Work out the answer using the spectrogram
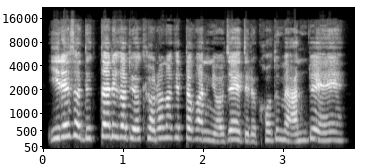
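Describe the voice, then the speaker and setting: A woman's voice: sits high, steady tone, a little fast, fairly bright tone. A woman voicing a scornful middle-aged sister-in-law who sneers with contempt. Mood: sneering.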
